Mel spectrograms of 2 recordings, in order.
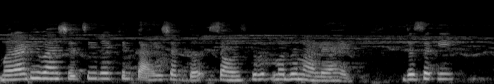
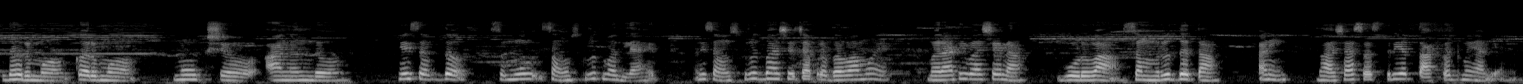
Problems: constant background noise, continuous background conversations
